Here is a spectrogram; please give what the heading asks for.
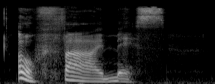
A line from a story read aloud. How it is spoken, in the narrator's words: said Bessie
